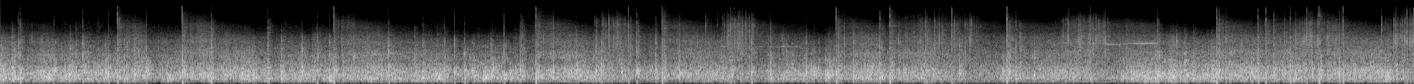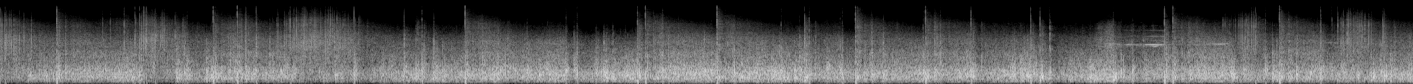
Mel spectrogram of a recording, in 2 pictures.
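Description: Many fireworks and firecrackers going off at once: a dense, continuous crackle of overlapping bangs with no pause, steady in loudness. A short high whistle cuts through twice, near the middle and near the end.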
